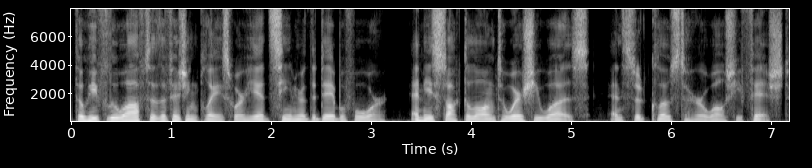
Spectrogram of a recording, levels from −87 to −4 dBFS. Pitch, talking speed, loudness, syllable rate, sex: 110 Hz, 265 wpm, -20 LUFS, 6.3 syllables/s, male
